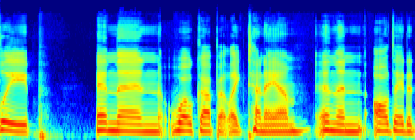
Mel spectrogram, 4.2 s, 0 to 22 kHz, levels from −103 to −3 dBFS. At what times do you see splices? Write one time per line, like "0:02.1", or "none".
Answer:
0:03.1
